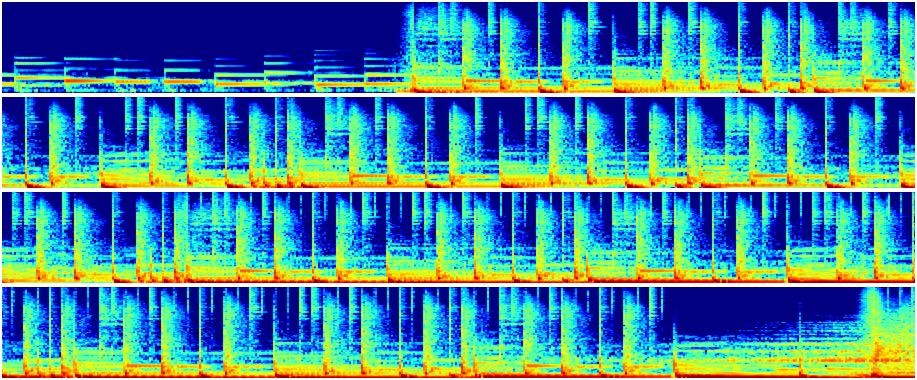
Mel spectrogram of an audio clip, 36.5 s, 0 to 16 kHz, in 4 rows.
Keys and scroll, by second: 4.3 KP_7, 4.6 KP_5, 4.8 Tab, 7.5 KP_5, 7.8 KP_0, 8.3 Return, 18.1 KP_2, 18.3 KP_5, 19.2 Return, 29.2 KP_2, 29.4 KP_5, 30.4 Tab, 32.0 KP_1, 32.2 KP_2, 33.3 Return.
